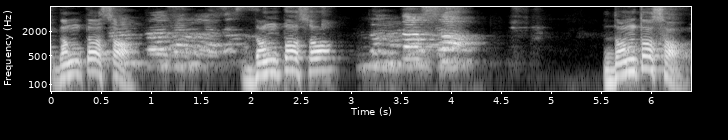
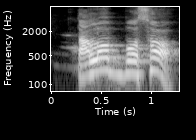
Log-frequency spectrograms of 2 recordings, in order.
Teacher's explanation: একটাতে দাঁত স্পর্শ করছে আর একটাতে তালু, সেই জন্য ওরা দু রকম। যখন দাঁত স্পর্শ করে তখন দন্ত স, তালব্য স।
